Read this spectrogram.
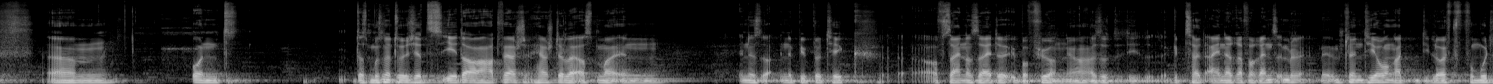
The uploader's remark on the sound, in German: Live vom Bitcoin Block München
